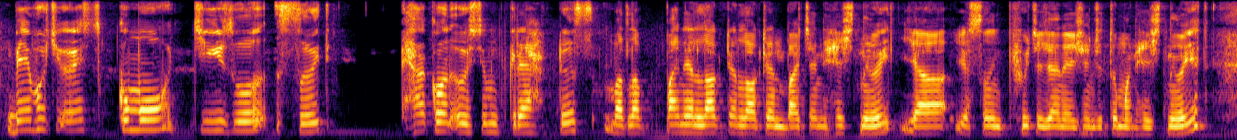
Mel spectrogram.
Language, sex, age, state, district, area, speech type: Kashmiri, male, 45-60, Jammu and Kashmir, Ganderbal, urban, spontaneous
